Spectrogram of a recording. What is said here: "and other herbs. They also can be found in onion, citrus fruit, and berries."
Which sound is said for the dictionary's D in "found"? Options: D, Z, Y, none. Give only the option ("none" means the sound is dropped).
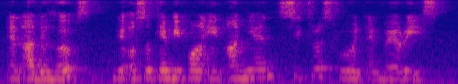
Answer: none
